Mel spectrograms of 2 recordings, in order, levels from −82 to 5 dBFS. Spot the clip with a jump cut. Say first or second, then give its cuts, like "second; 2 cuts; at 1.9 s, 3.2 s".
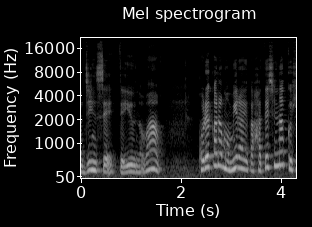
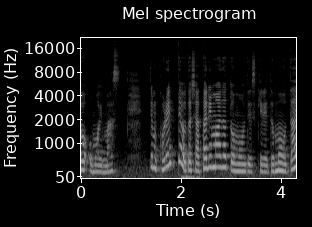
second; 1 cut; at 1.2 s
